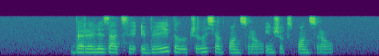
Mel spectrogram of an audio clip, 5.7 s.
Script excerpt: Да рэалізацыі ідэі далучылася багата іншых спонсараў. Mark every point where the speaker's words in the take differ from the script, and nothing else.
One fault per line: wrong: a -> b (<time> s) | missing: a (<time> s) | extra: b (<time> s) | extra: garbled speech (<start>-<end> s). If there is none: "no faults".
wrong: багата -> спонсараў (3.4 s)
